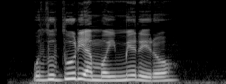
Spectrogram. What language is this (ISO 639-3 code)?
kik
